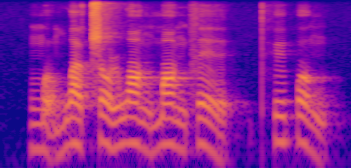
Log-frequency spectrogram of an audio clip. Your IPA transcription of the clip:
m ɤ̰˨˩ m w ä˥˧ ʈ͡ʂ ɤ˥˧ ɻ w ɑ˥˧ ŋ m ɑ˥˧ ŋ f e˥˩ ɪ̯ | pʰ y˥ p ɤ˥˩ ŋ

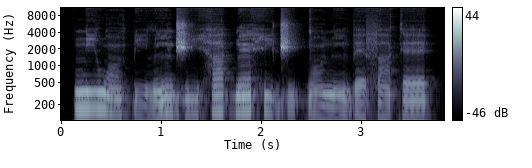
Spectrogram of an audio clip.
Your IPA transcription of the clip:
n i˦ w ɔ̃˧ k͡p i˨ l ĩ˨˦ d͡ʒ i˧ h a˦ ɡ͡b ɛ̃˦ h i˦˨ d͡ʒ i˨˦ ɡ͡b ɔ̃˧ n ĩ˨ b ɛ˧ f a˧ k ɛ˦

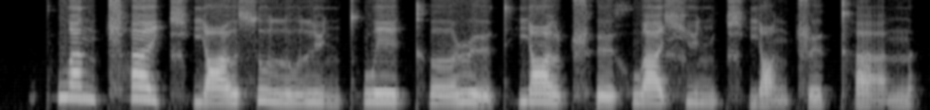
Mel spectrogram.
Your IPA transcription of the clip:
pʰ w a˥˧ n ʈ͡ʂʰ a˥˩ ɪ̯ t͡ɕʰ j ɑ˧˥ ʊ̯ s u˥˩ l u˧˥ l y̰˨˩ n t̪ʰ w e˥˩ ɪ̯ kʰ ɤ˧˥ ɻ ɻ̩˨˩ t̪ʰ j ɑ˥˩ ʊ̯ ʈ͡ʂʰ ɻ̩˧˥ x w ä˥ ɕ y˥˩ n t͡ɕʰ j ɑ̰˨˩ ŋ ʈ͡ʂ ɻ̩˥˩ kʰ a̰˨˩˦ n

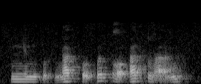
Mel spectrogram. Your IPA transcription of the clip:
ɲ ə˧ n ɓ ə˨˩ p̚ ŋ a˦˥ k̚ ʔ o̰˧˨ ɓ ə˦˥ p̚ ɣ ɔ̰˧˨ ʔ a˦˥ t̚ v a̰˧˥ ŋ

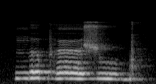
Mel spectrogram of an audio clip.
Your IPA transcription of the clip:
ŋ ə bʱ œː ʒ u ɡ

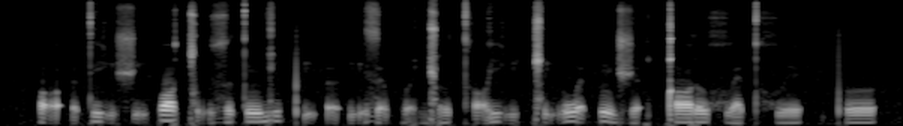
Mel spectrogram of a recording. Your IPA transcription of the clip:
ɔ̰˧ ʔ ə̰˧ t j ḭ˧ ʃ ḭ˥ p ɔ˥ ǀ ṵ˩ z ʊ˧ t ŋ ɡ i˥ pʼ ḭ˥ ʔ ə̰˧ ʔ ḭ˥ z ə̰˧ p ə̰˩ ɡ͡ǁ ʊ˧ tʰ ɔ̰˥ j ḭ˥ ǁ ḭ˥ w ə̰˥ t n d͡ʒ ə˩ ʔ ǃ ɔ˥ ɾ ʊ˥ xʷ æ˩ t xʷ ɪ˧ | pʼ ʊ˧

